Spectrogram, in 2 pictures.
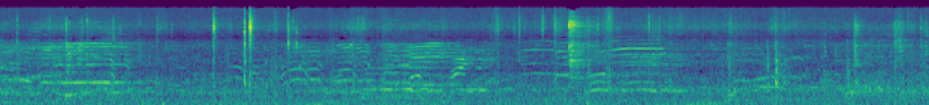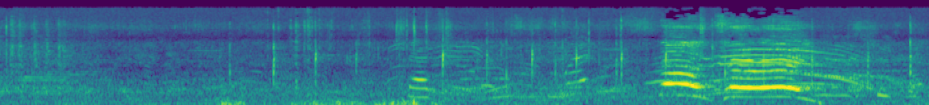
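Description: Scattered spectators' voices at a distance at an outdoor running track, then a loud shout near the end as someone cheers on a runner.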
